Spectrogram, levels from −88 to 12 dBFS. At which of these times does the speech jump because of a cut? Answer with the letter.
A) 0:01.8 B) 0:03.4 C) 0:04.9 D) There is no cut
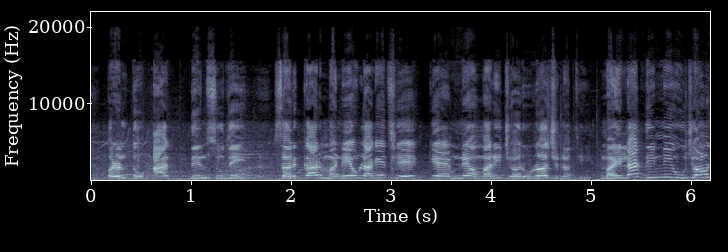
C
